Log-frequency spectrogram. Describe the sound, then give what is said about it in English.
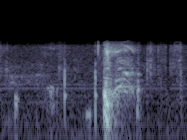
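A single harsh cough bursts out midway, briefly loud and raspy, preceded by a few faint breathy sounds and followed by a fading rough exhale. “I'm going to hand you to Annabelle and Brenda because I'm coughing right now”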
